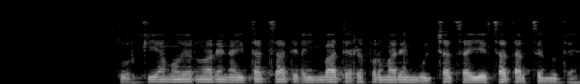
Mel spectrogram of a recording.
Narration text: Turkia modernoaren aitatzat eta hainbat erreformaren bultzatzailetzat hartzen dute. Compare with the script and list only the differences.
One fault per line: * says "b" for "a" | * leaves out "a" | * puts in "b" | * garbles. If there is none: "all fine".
* leaves out "eta"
